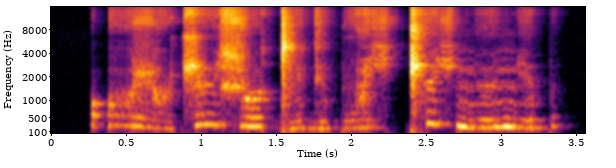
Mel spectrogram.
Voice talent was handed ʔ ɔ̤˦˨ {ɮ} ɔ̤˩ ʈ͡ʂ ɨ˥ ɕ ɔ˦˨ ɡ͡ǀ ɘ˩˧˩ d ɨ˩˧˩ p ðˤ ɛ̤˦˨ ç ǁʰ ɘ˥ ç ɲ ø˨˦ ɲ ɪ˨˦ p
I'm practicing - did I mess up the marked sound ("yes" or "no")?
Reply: no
